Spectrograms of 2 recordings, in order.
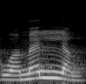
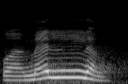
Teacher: Yang kedua adalah idgham bila gunnah, tidak ada dengung ya.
